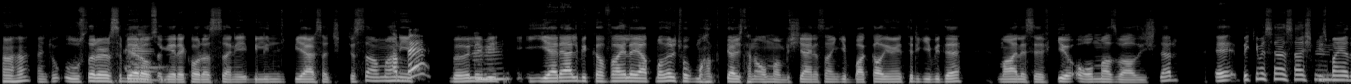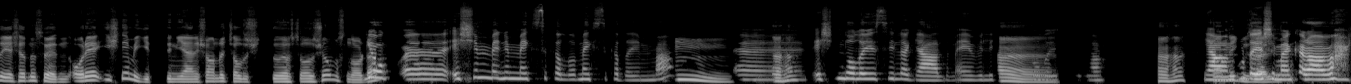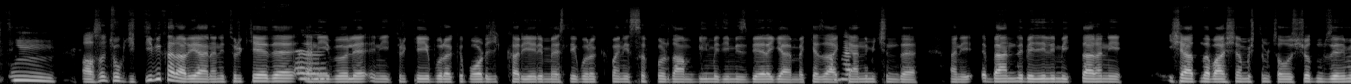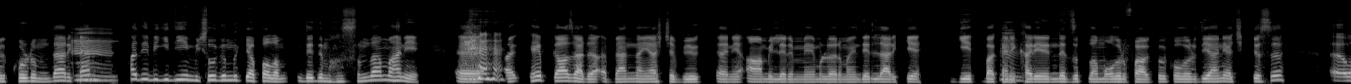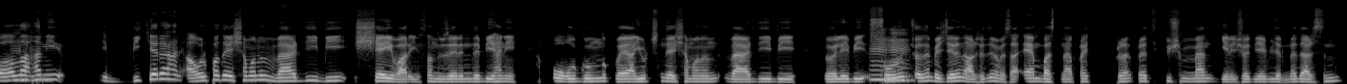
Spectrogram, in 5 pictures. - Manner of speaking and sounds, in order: tapping; laughing while speaking: "verdik"; other background noise; chuckle
- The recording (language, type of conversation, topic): Turkish, unstructured, Kariyerinizde hiç beklemediğiniz bir fırsat yakaladınız mı?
